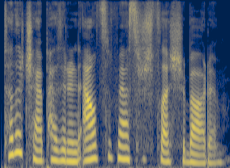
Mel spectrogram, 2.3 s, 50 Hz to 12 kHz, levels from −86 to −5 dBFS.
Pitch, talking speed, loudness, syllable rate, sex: 215 Hz, 260 wpm, -19 LUFS, 6.3 syllables/s, female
